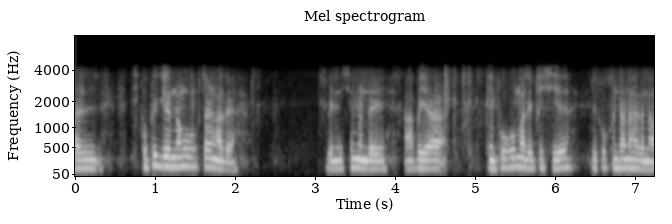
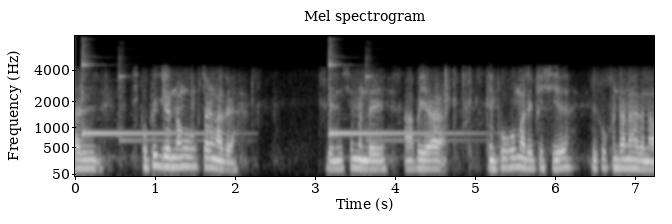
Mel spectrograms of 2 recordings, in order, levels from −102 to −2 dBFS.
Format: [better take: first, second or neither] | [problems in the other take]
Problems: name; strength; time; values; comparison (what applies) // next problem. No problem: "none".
first | background sound (Doorbell); 11 dB below the speech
